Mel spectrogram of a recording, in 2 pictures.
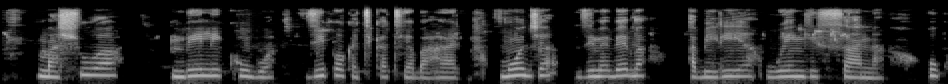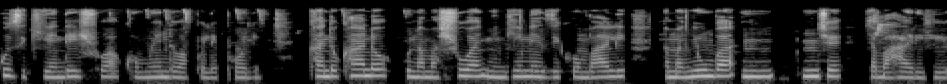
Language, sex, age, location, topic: Swahili, female, 18-24, Mombasa, government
